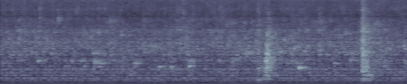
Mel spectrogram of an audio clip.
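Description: Aquarium water trickling with a steady low hum of the tank's pump, and two short sharp sounds about a second apart near the end.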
